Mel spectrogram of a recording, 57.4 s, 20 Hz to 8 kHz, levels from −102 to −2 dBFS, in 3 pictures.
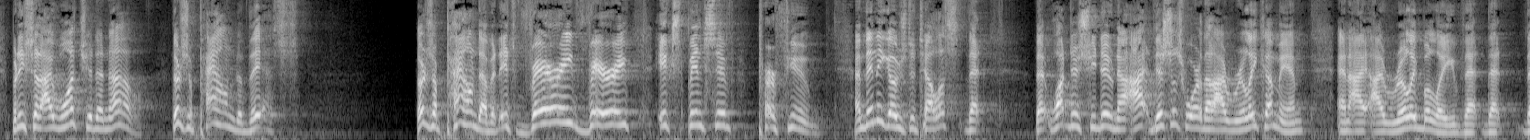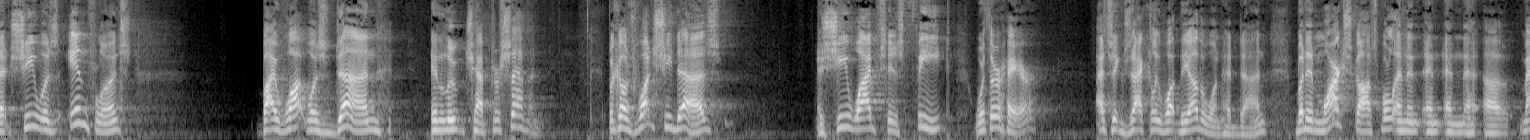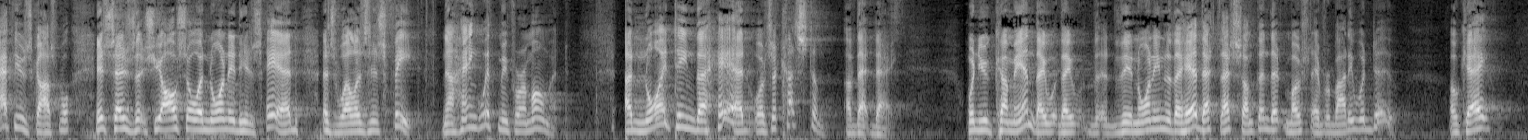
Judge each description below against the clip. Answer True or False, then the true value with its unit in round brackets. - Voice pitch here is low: False (160 Hz)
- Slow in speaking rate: False (155 wpm)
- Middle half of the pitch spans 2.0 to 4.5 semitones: False (5.6 semitones)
